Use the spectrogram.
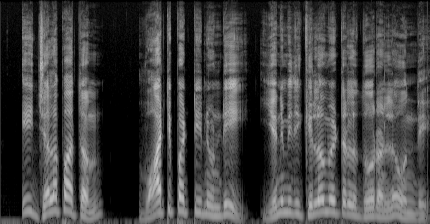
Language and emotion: Telugu, neutral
